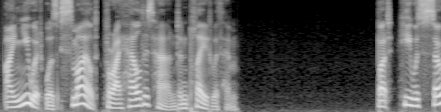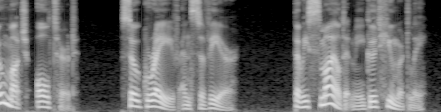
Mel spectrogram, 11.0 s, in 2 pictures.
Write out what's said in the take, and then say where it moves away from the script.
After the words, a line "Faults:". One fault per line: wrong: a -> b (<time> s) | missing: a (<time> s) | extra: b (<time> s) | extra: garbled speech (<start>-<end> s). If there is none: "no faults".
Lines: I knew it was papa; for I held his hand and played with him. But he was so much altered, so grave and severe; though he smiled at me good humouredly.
I knew it was smiled; for I held his hand and played with him. But he was so much altered, so grave and severe; though he smiled at me good humouredly.
Faults:
wrong: papa -> smiled (0.8 s)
